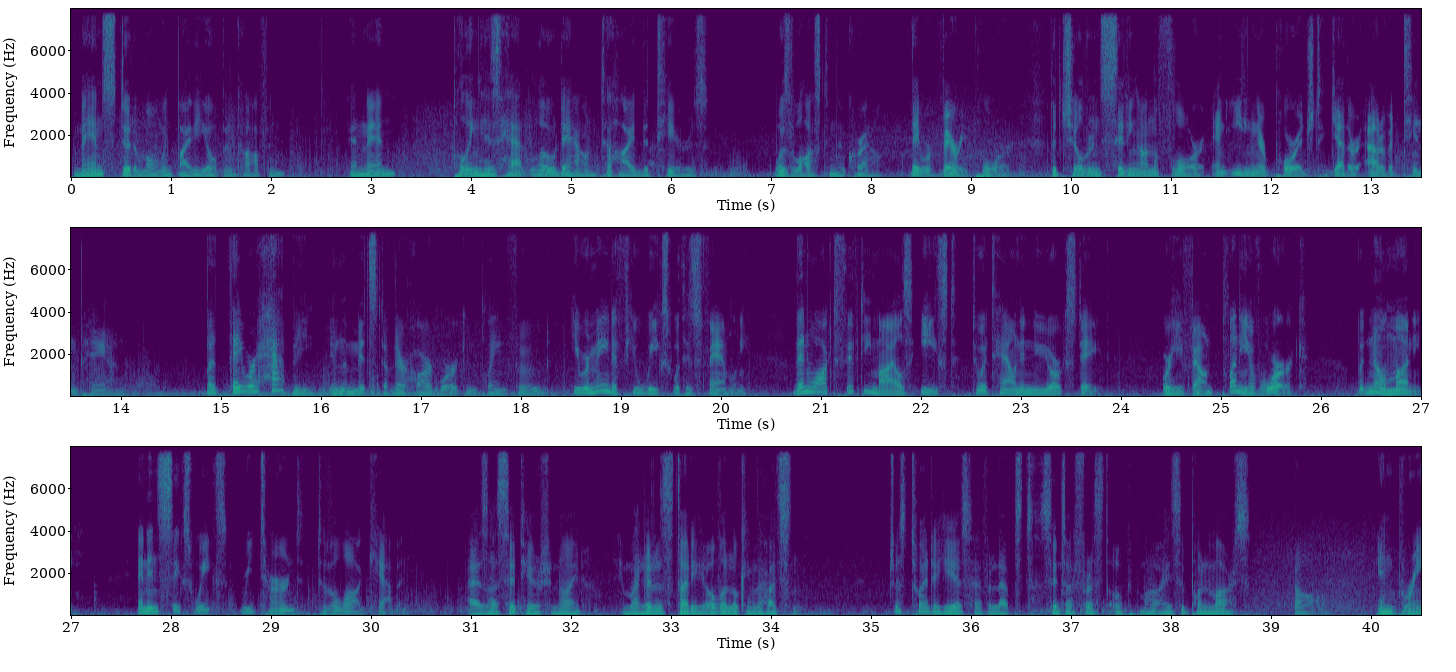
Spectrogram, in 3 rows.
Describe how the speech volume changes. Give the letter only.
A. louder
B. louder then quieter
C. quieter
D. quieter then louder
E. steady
E.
